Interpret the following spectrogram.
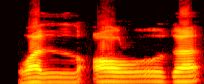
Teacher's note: را ساکن سے پہلے زبر ہے، را کو پور پڑا جائے گا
